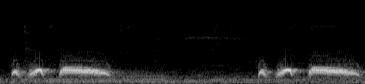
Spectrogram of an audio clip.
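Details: Spotted dove from Bandung, used as a trapping lure in a stuttering style: two short cooing notes, then a long, even, mellow coo, the phrase given twice about two and a half seconds apart over a quiet background.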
